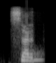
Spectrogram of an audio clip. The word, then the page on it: sard: Indian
